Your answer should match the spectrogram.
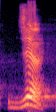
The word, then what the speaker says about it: ज्ञा: ज्ञान हम लोग बोलते हैं लेकिन शुद्ध उच्चारण नहीं है। इस ग को, इस जिसको हम ज्ञा बोलते हैं, इसको ज्या बोला जाता है। क्या बोला जाता है? ज्या।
